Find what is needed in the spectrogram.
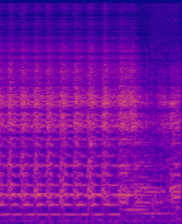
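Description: Electric guitar, a Stratocaster-style instrument, picking a single note on the fifth string at the fifth fret in fast, even down-up pick strokes. The strokes stop about a second and a half in and a lower held note rings on.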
